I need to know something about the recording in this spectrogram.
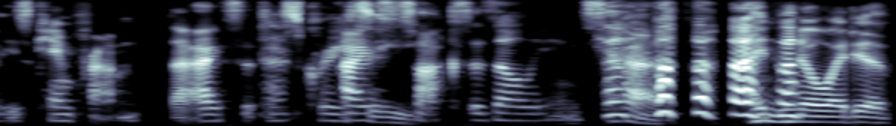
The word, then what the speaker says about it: isoxazoline: Isoxazoline. Isoxazoline. Nice. I used to say it totally different before, but I actually looked it up and okay. Isoxazoline. So think like iPod, isoxazoline.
